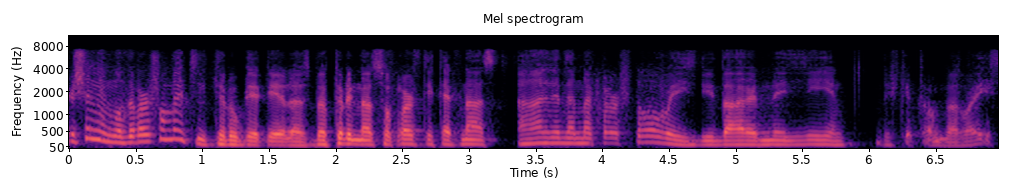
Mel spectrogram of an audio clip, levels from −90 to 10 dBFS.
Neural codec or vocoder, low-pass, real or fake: codec, 16 kHz, 0.5 kbps, X-Codec, HuBERT features, trained on general audio; 7.2 kHz; fake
